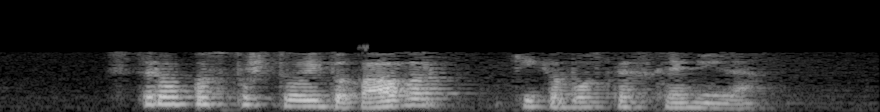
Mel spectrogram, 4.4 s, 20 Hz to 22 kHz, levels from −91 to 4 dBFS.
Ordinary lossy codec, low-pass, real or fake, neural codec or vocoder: AAC, 16 kbps; 19.8 kHz; fake; codec, 44.1 kHz, 7.8 kbps, Pupu-Codec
